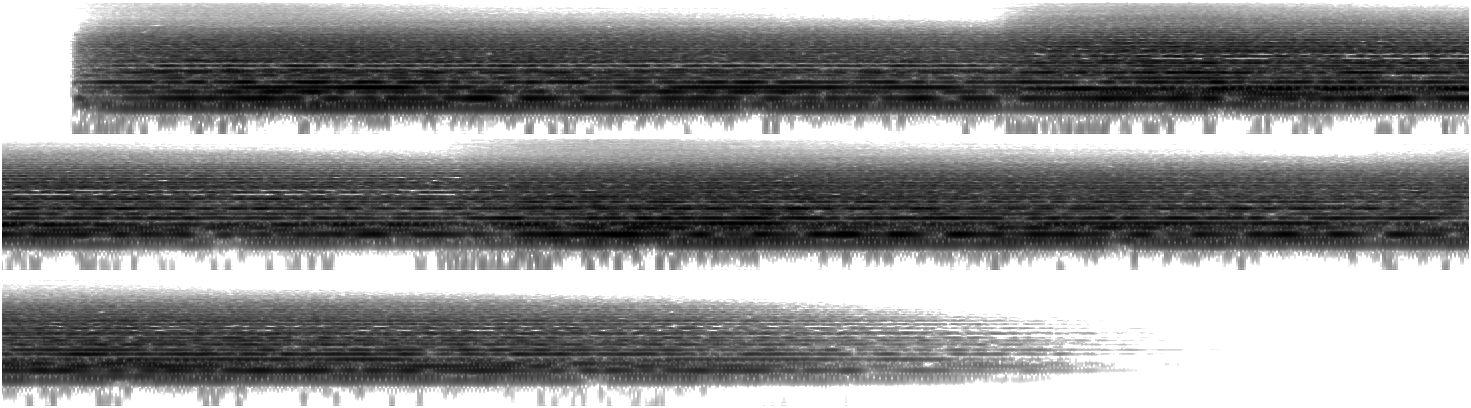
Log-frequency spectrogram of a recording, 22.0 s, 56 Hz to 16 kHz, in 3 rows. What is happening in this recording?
Ambient Loops IV OUTRO Strings
These are Strings from the Roland Integra7.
